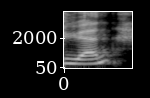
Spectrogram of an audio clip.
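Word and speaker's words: Yuan: Le my name is Yan if you can change the slide next one my name is Yen if you wonder how to pronounce my name if you ever been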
